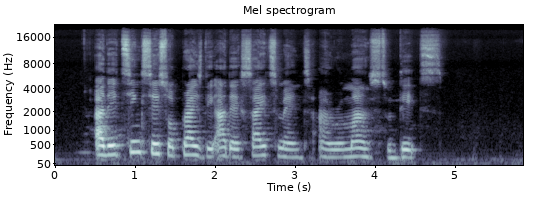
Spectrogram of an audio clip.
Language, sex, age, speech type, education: Nigerian Pidgin, female, 15-29, spontaneous, tertiary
